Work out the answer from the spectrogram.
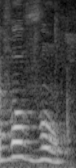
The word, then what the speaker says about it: vovô: Muita gente conhece assim, porque o som sai fechado, como eu usei na palavra vovô. Vovô.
